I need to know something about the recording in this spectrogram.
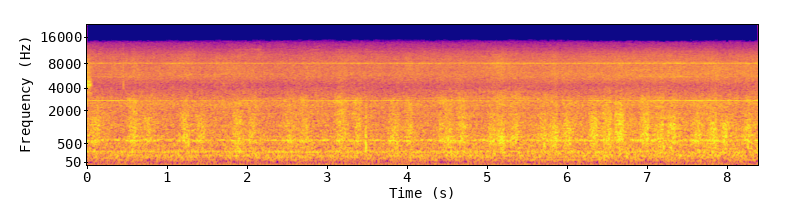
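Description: Vapour hisses steadily from a rocket standing on its launch pad.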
